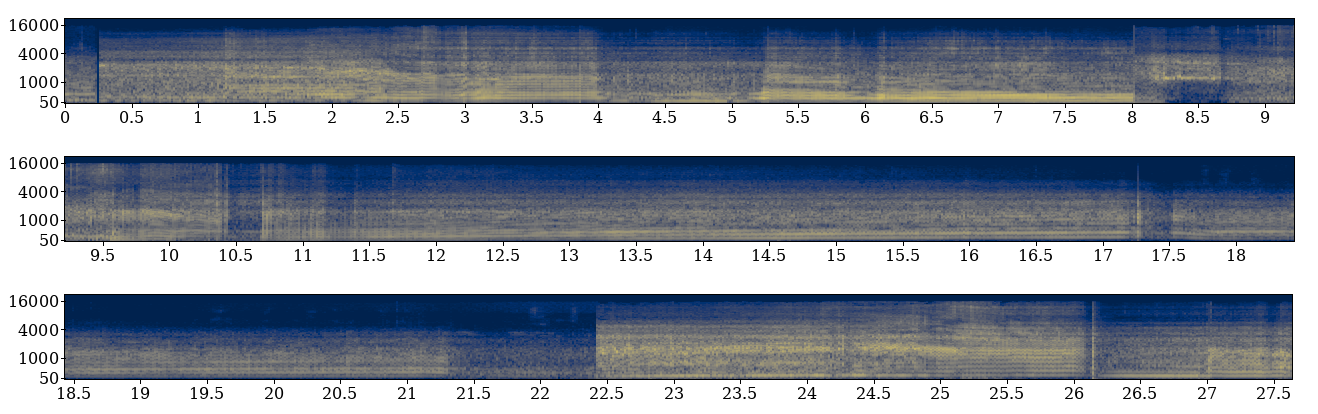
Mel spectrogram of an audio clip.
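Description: A rally car engine roars at high revs and shifts gears as the car speeds past.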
